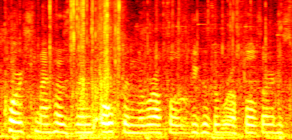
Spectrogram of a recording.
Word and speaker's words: Ruffles: I know in Mexico, the way they pronounce it is Rufles. I just call them Ruffles because it's Ruffles.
